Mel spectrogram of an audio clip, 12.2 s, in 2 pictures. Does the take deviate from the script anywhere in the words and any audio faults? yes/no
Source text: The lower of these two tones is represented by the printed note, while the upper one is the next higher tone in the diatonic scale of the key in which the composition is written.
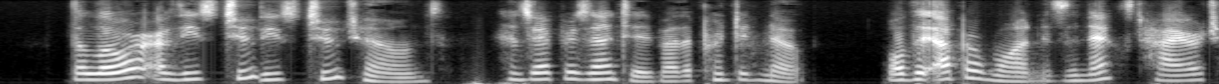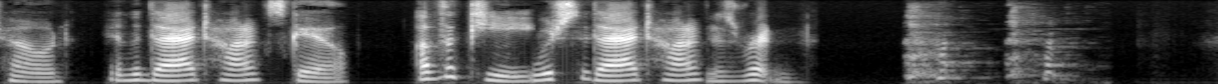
yes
